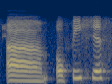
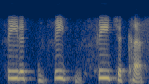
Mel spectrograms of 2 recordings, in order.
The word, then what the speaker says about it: Ophiuchus: Ophiuchus, or some say Ophiuchus. So I've heard it pronounced different ways.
